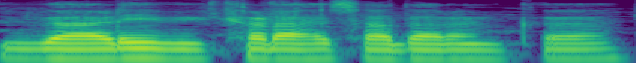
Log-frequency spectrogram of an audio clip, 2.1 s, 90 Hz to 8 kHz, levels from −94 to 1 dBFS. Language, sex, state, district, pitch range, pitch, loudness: Hindi, male, Chhattisgarh, Balrampur, 120-125 Hz, 120 Hz, -16 LUFS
